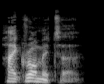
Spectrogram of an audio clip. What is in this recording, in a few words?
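"hygrometer", British English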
